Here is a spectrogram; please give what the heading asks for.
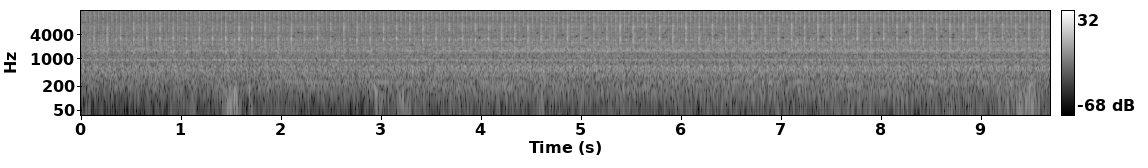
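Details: Dacia Sandero SCe75 at idle: light, fairly regular ticking a bit over once per second on top of a steady idle; ticking at idle, cause unexplained.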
